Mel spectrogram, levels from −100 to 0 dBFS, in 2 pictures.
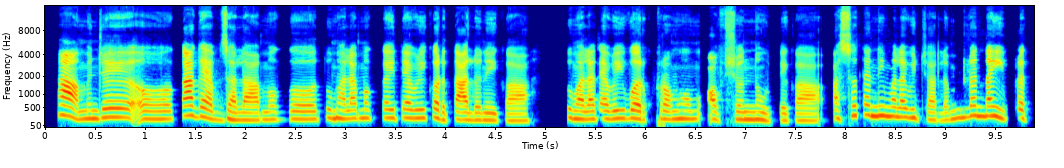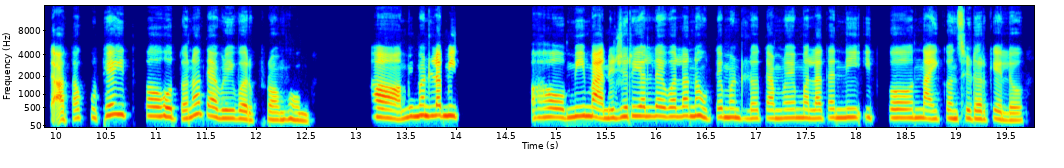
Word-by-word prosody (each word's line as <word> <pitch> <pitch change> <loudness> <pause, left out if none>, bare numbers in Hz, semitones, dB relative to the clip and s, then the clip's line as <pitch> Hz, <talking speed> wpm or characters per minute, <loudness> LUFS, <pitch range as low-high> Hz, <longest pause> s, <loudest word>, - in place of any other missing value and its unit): हां, 275 -4 +10
म्हणजे, 205 +3 -1 0.2
"अ, 195 -2 0
का 280 +1 +11
गॅप 225 -6 +4
झाला? 175 -1 +2
मग 185 +1 -8 0.3
तुम्हाला 210 -1 0
मग 220 0 -3
काही 225 0 0
त्यावेळी 220 -1 0
करता 185 -5 +2
आलं 175 -1 +3
नाही 170 -1 -2
का 160 0 -1 0.4
तुम्हाला? 195 -2 +3
त्यावेळी 205 0 -1
वर्क 200 -4 +4
फ्रॉम 195 -1 -1
होम 200 0 -3 0.2
ऑप्शन 185 +1 -4
नव्हते 170 -2 -4
का?" 160 0 -1 0.3
असं 240 +7 0
त्यांनी 275 -2 +2
मला 245 -1 +2
विचारलं. 180 -6 -5
म्हटलं, 225 +8 -2
"नाही, 270 -4 +4
प्रत्य 220 -2 -3
आता 205 +3 0
कुठे 250 +5 -1
इतकं 270 -3 -2
होतं 235 -4 0
ना 305 - +2
त्यावेळी 225 -6 0
वर्क 180 -4 -1
फ्रॉम 180 -1 -3
होम," 175 -5 -3 0.7
हां 225 -5 +6
मी 250 - -1
म्हटलं, 280 +1 +4
"मी," 275 0 +4 0.8
हो 235 0 0
"मी 255 +3 +1
मॅनेजेरियल 255 +4 +2
लेव्हल 255 -1 -1
ला 270 - 0
नव्हते," 245 -4 -2
म्हटलं, 220 -3 -3
"त्यामुळे 215 +1 -3
मला 215 -1 -1
त्यांनी 230 +1 -2
इतकं 225 -1 -3
नाही 205 -2 0
कन्सिडर 210 -2 -2
केलं 170 -5 -3
215 Hz, 175 wpm, -23 LUFS, 195-240 Hz, 0.8 s, का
